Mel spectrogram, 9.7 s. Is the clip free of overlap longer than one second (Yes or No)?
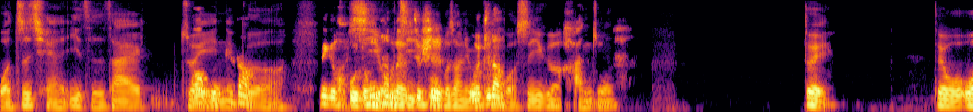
No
